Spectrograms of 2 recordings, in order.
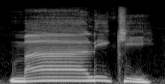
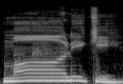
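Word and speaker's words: مالك: Bagaimana cara pengucapan mim fathah? di situ yatimmu wal maftuhu bil fathihami dengan cara apa? Membuka bibir kita. Maliki. Maliki ya jangan sampai moliki bukan mo ya ma.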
